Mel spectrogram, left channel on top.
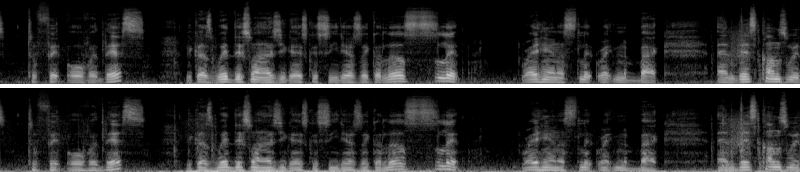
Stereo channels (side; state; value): both; normal; correlation 0.31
